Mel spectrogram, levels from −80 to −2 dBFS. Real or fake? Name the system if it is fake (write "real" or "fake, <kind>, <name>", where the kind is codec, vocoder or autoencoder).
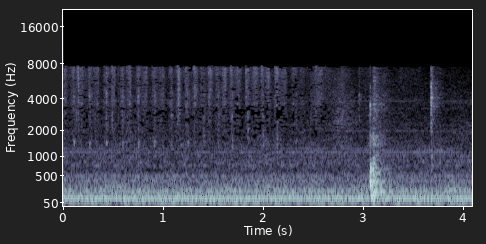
real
